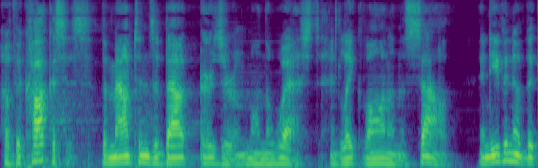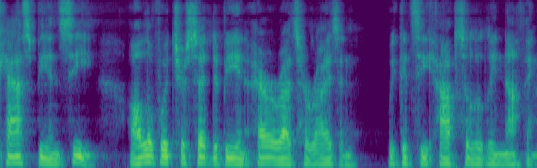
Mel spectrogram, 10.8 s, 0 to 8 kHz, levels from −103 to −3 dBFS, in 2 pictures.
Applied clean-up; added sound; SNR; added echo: neural mask model DeepFilterNet 3.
